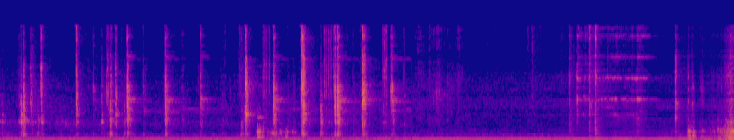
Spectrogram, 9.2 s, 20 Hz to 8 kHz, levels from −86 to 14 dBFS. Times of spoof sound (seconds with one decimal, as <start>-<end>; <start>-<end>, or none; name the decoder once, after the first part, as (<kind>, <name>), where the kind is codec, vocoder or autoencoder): 6.9-9.2 (codec, SNAC)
